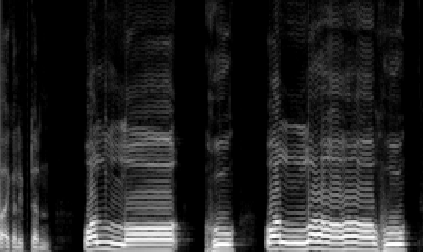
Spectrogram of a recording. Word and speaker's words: আল্লাহ: অনেকেই এই আল্লাহ শব্দটাকে আল্লাহ, ওয়াল্লাহ এরকম ভাবে উচ্চারণ করে। আসলেই আল্লাহ শব্দের ডানে যদি জবর অথবা পেশ থাকে, খেয়াল করে শুনবেন, আল্লাহ শব্দের ডাইনে জবর অথবা পেশ থাকলে তাহলে আল্লাহ শব্দের লামটাকে ল বলতে হয়।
